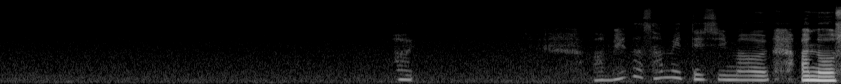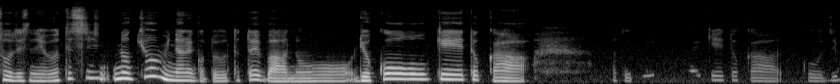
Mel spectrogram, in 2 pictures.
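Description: No technical faults occur anywhere in this recording.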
